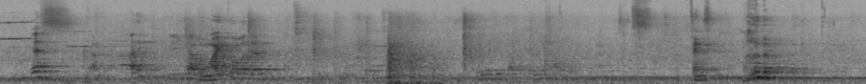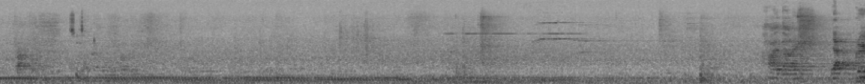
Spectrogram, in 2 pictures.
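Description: A man speaks calmly into a microphone, heard through loudspeakers in an echoing room.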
